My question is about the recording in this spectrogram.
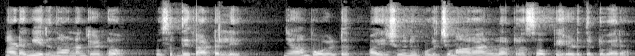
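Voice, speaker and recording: A woman's voice: medium pitch, fairly even intonation, fairly quick, mellow, big-room sound, lightly acted. A woman voicing a caring but firm older sister-in-law who coaxes and scolds, read as a story. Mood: coaxing. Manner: coaxing yet scolding.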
